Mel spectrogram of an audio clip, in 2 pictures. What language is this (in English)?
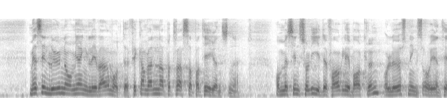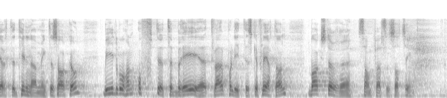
Norwegian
